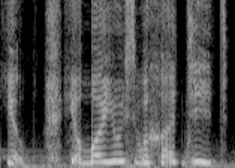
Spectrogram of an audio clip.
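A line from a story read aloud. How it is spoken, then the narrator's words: Sobbing. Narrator (Russian): всхлипнул Финдус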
